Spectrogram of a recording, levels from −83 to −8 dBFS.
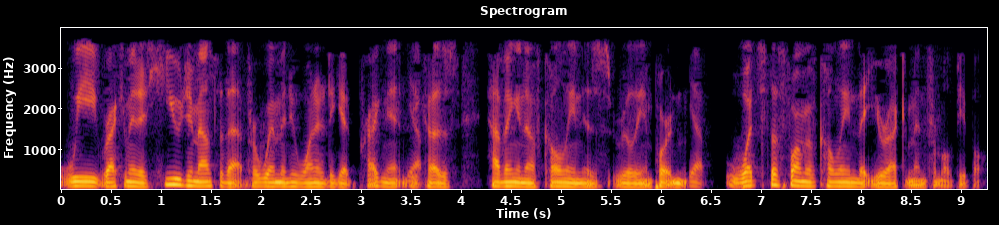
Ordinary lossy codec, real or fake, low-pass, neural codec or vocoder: MP3, 24 kbps; real; 3.6 kHz; none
